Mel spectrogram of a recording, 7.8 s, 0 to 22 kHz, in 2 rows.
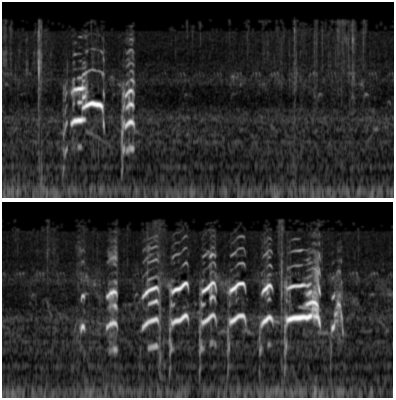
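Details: Nest-cam recording of osprey at a nest in Charlo, Montana, on 07-08-2018 in the evening hour: an opening pair of clear, upslurred whistled chirps, a pause, then a fast run of about eight ringing chirps.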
